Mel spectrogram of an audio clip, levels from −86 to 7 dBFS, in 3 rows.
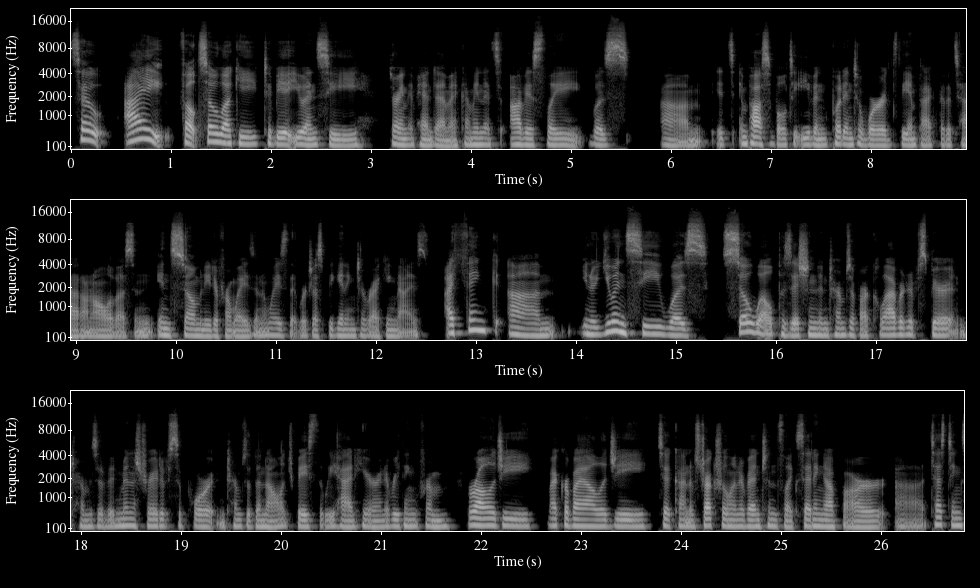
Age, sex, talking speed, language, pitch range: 30-49, female, 215 wpm, English, 140-160 Hz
